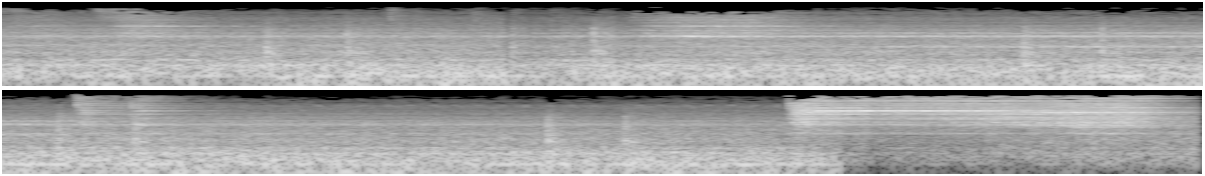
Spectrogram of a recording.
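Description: Electric commuter train running through a station: a heavy rumble of wheels on rail with high-pitched wheel squeal. About ten seconds in the rumble drops out, leaving only the high squeal, which fades near the end.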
